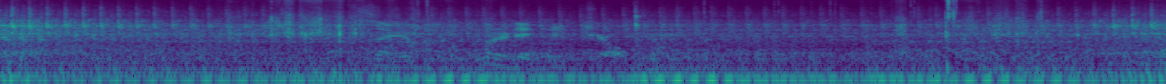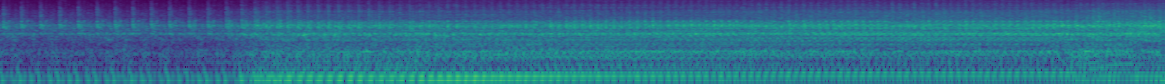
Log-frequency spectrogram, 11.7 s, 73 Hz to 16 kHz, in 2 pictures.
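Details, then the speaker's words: 2013 Arctic Cat Wildcat 1000 H.O. Limited at idle: quick regular tick, about four per second, following engine speed, seeming to come from the rear top cylinder; owner doesn't think it's the clutch; cause unclear. "Not as clutch, you can hear the tick. Not as loud over here. Sounds like it's coming from the back top cylinder."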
